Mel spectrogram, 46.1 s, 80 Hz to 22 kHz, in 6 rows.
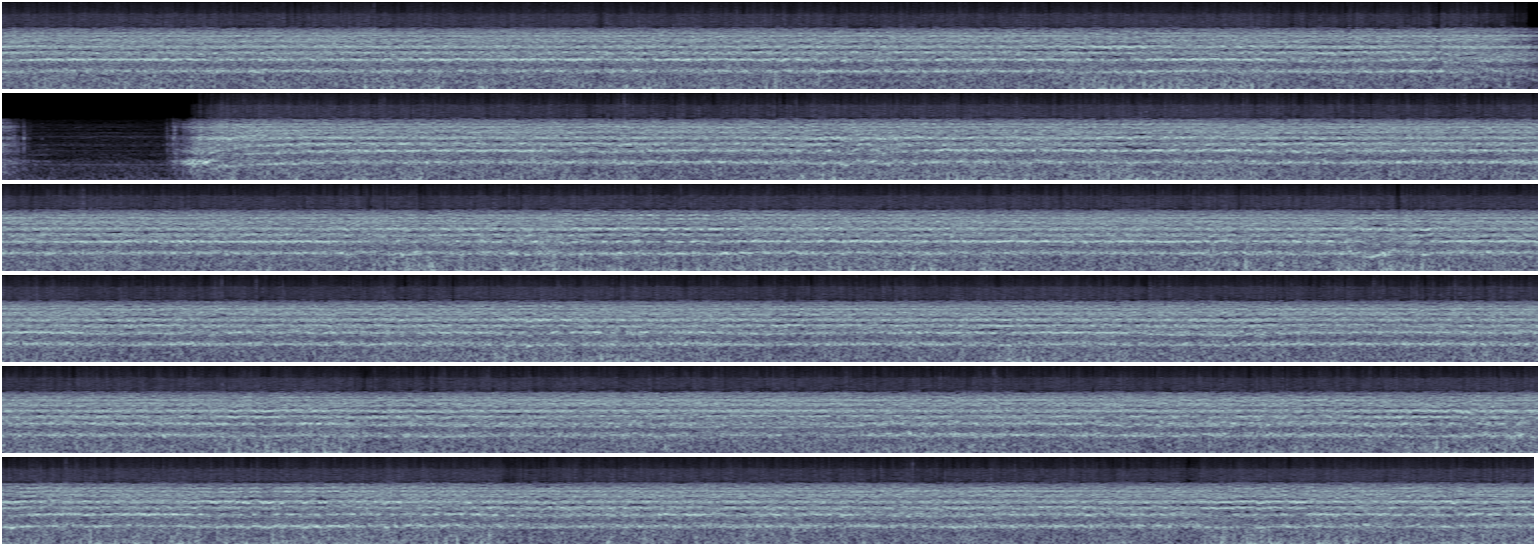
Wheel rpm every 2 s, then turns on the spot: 230, 230, 230, 120, 160, 220, 230, 230, 230, 230, 230, 230, 230, 230, 220, 230, 210, 220, 220, 220, 230, 230, 230.
none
